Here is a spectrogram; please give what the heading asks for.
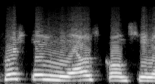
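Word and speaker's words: Golesh: So, Well, it's the first game in the Alex Goldstein era, or Goldstein, or how you say his name. Alex Golish. Golish, right? Mm-hmm.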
